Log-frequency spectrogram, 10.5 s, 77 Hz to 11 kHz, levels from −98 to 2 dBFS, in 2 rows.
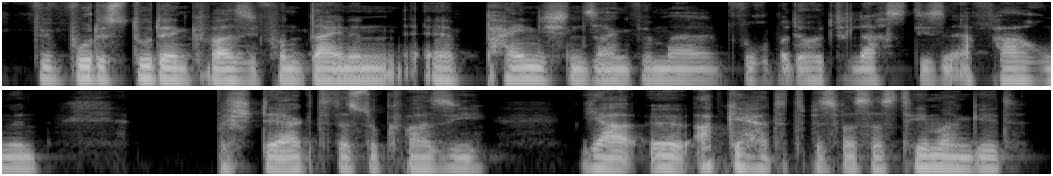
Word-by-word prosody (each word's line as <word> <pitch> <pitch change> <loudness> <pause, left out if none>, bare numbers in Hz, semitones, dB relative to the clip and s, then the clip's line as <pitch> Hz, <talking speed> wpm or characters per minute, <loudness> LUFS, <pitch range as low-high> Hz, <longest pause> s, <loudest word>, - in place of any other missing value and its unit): w 115 - -2
wurdest 120 -2 +4
du 125 - +6
denn 115 -3 +5
quasi 105 -1 +2
von 110 +1 -2
deinen, 110 0 +3
äh, 115 -1 -3
peinlichen 115 -2 +2
sagen 105 0 -1
wir 110 - -5
mal, 105 -1 -2
worüber 105 - -8
du 105 - -3
heute 110 - -8
lachst, 110 0 -2
diesen 110 - -3
Erfahrungen 110 -1 -3 0.9
bestärkt, 105 -1 0
dass - - +3
du - - -3
quasi, 105 0 -3 0.4
ja, 105 -2 +3
äh, 115 -3 +3
abgehärtet - - -2
bist, - - 0
was - - +3
das 105 +1 +1
Thema 115 -1 +1
angeht? 105 0 -3
110 Hz, 170 wpm, -33 LUFS, 105-110 Hz, 0.9 s, du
